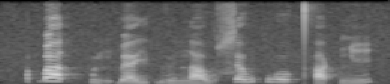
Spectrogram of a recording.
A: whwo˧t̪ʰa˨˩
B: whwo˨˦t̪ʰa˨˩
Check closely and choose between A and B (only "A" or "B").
B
